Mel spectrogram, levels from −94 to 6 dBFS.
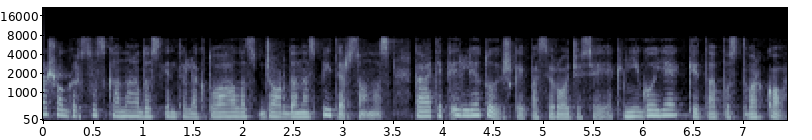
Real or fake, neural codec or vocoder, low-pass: fake; codec, 16 kHz, 4 kbps, FreqCodec, larger model; 7.2 kHz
